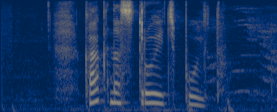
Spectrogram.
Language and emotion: Russian, neutral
